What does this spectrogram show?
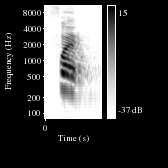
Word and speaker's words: fuera: sílaba la palabra fuera fuera tiene el acento en la penúltima sílaba voy a escribir aquí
